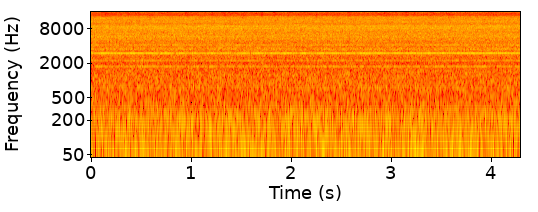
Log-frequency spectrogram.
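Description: A jet aircraft engine in Kerbal Space Program roars steadily as the plane slowly climbs. The drone is constant and broadband, with a faint high tone running through it and no talking.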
